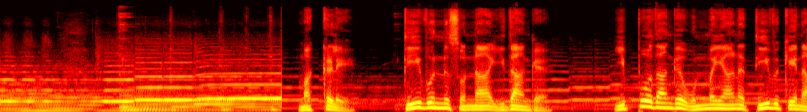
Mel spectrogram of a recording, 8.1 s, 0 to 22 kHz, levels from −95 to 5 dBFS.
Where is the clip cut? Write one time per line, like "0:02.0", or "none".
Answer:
0:02.8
